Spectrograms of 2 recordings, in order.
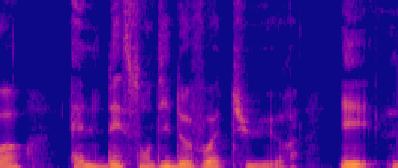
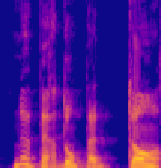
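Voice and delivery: loud, rallying exclamation; urgent cry; 3 semitones higher, 9 dB louder, faster than usual. A narrator's reading. Anna urges Manske not to lose time, crying out. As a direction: pull together and urge action. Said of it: "s'écria-t-elle en se remettant".

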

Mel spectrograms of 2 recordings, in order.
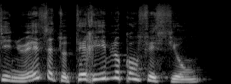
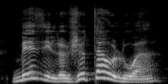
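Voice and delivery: ordinary delivery, nothing marked

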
